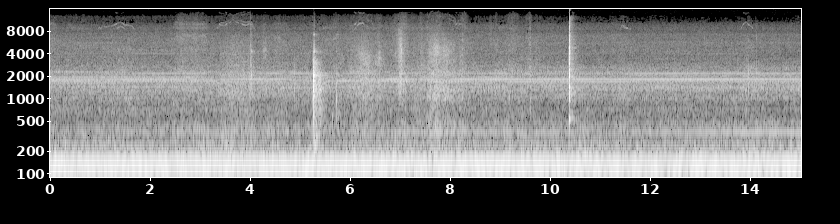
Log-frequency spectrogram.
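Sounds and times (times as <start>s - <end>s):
steady low hum: 0.0s - 15.0s
sharp click: 10.4s - 10.6s.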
